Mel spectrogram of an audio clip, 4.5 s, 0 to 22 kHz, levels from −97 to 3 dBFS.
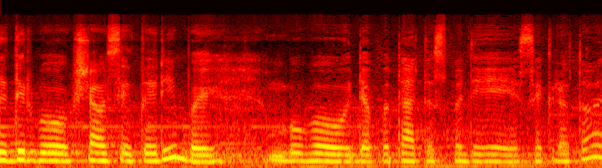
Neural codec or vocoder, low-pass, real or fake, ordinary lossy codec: none; 14.4 kHz; real; Opus, 32 kbps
